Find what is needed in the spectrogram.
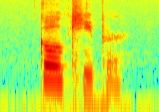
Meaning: A designated player that attempts to prevent the opposing team from scoring by protecting a goal
- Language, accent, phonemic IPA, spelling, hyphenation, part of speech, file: English, US, /ˈɡoʊl.kiːpɚ/, goalkeeper, goal‧keep‧er, noun, En-us-goalkeeper.ogg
